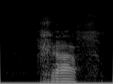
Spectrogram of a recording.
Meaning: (noun) 1. earl, count 2. graph; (adjective) cool (in the sense of nice or impressive); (adverb) very; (verb) inflection of graven: first-person singular present indicative
- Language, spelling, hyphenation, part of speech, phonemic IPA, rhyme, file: Dutch, graaf, graaf, noun / adjective / adverb / verb, /ɣraːf/, -aːf, Nl-graaf.ogg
